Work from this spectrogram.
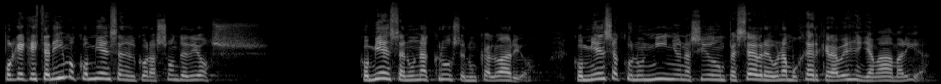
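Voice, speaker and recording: A male pastor with a high-pitched, bright and forceful voice delivers a teaching sermon. He hammers points home by repeating phrases and posing rhetorical questions. His voice rings with long reverb in a large room. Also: a little fast. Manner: emphatic, repeats phrases for effect. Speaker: pastor preaching.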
